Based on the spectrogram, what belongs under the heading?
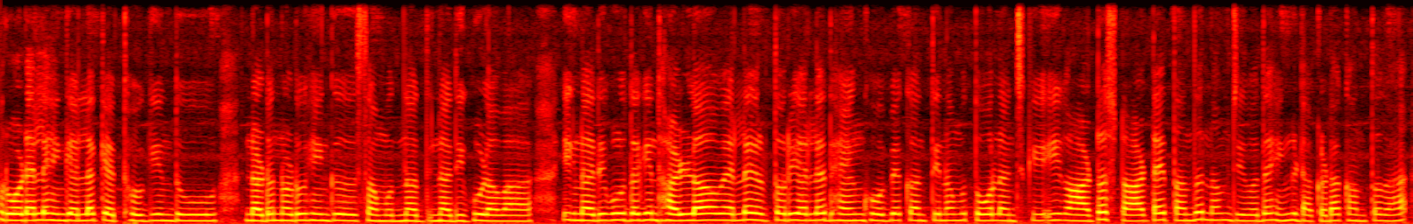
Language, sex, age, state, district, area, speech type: Kannada, female, 18-30, Karnataka, Bidar, urban, spontaneous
